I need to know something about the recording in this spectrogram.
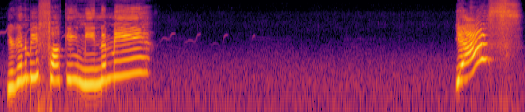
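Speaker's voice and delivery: hammed-up whiny pout; mock whine. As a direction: whine it up high at the chatter.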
